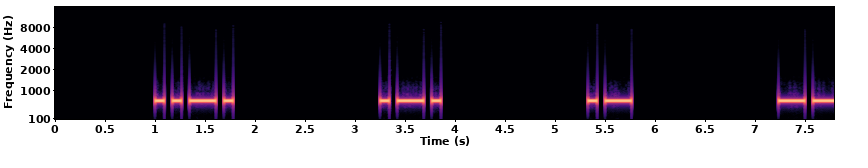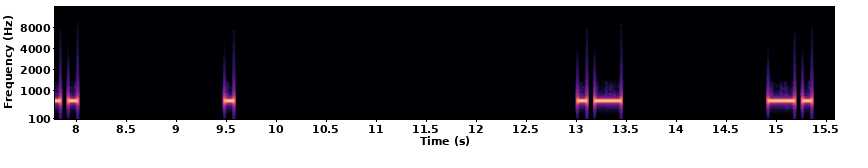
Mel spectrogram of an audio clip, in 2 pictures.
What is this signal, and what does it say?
Morse code, heard as a keyed tone, about 14 wpm, spaced as for 5 wpm, 680 Hz. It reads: FRAGE AN
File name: Morsekurs / Witze / Witz 17. Januar 2023 25 F70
